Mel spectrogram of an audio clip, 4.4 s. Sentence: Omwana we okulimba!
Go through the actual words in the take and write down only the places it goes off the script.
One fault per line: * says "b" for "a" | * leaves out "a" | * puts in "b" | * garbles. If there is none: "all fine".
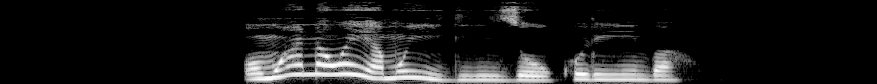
* puts in "yamuyigiriza"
